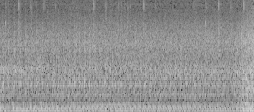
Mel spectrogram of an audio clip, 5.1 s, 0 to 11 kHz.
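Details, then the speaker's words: Nissan S13 200SX CA18DET after breakdown, timing reset and running again: low rough, lumpy idle, likely because the cam angle sensor (CAS) is not yet set correctly; needs adjusting. "as you guys could hear the idle sound a little bit rough um that is more than likely because now um the chaos isn't obviously 100 on point"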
